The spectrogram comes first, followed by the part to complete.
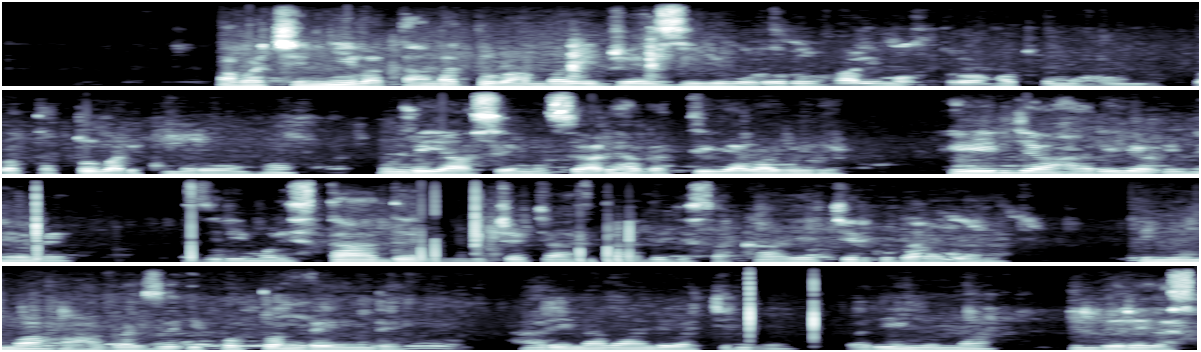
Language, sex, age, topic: Kinyarwanda, male, 25-35, government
